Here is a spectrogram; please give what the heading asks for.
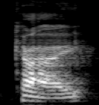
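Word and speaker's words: qi: here the chinese sign for wood key energy or some pronounce it chi energy is the energy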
